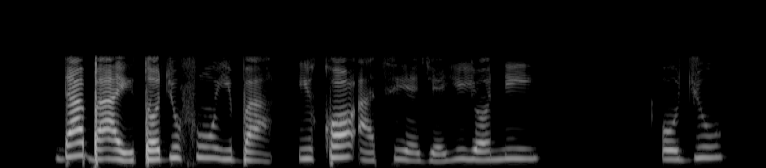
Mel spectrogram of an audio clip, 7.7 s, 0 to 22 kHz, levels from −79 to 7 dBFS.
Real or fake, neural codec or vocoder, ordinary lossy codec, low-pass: real; none; none; 5.4 kHz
